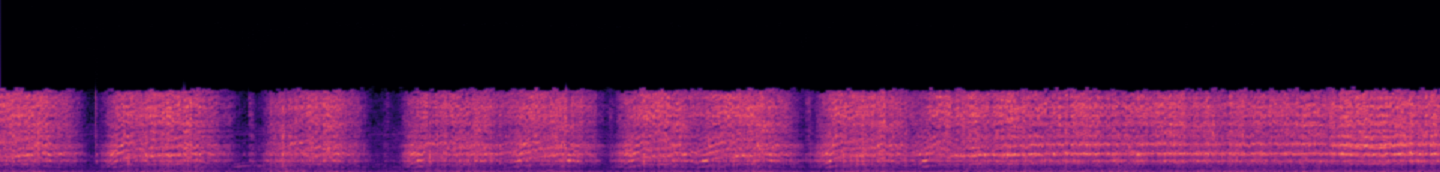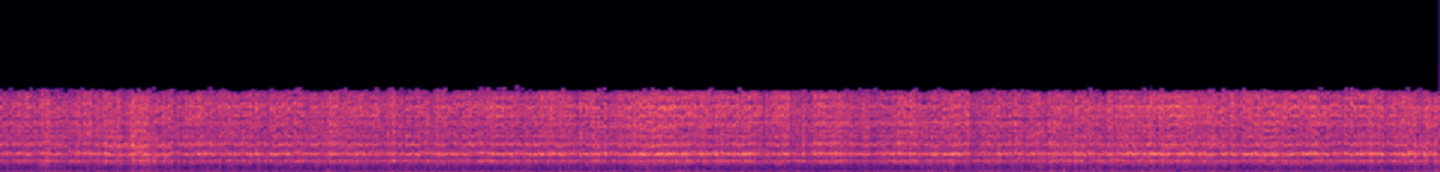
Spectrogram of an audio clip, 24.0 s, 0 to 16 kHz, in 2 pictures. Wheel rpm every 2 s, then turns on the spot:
100, 80, 100, 120, 230, 230, 230, 230, 230, 230, 230, 230.
none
